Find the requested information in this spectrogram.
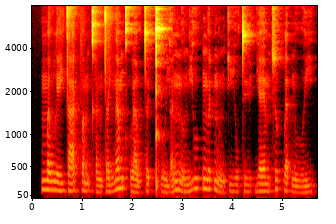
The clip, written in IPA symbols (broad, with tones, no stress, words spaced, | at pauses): mɐ˧wle˨˧jt̪aː˨˥k̚fɐ˨˧m kʰɐ˨˩ŋt̪ɐ˨˧j n̪ɐ˥mkʷʰaː˨˩w t̪ɵ˧t̚ kʰuː˨˩jɐ˥nn̪ʊ˨˧ŋ juː˥k̚ ŋɵ˥t̚ mʊ˨˩ŋkiː˨wt̪yː˨t̚ jɛː˧mt͡sʊ˥k̚ lɐ˧t̚n̪uː˨˧j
